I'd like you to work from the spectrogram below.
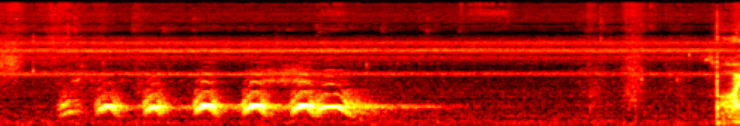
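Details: An owl calls at night from darkness among trees near a neighbour's light: a quick, loud, echoing run of six deep, rounded hoots, about two per second, over a steady high insect-like hum, with a brief rustle at the end.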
